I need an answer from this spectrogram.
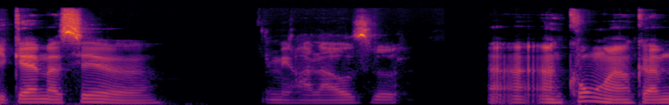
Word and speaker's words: Ozzel: J'aime trop comment Vador prononce Oui. Housel. C'est Housel.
